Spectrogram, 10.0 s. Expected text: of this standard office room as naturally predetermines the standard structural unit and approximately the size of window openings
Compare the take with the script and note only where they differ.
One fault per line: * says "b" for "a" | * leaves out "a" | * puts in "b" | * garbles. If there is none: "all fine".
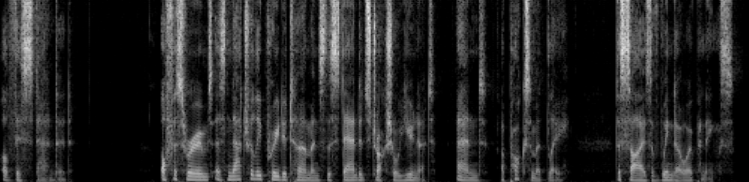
* says "rooms" for "room"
